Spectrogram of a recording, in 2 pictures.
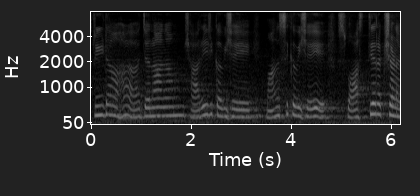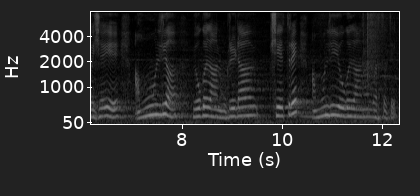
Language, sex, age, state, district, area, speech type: Sanskrit, female, 45-60, Karnataka, Dakshina Kannada, rural, spontaneous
